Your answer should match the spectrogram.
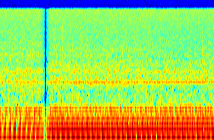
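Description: Car engine idling steadily, heard from inside the cabin as an even low hum, with a momentary dropout about a second in.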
